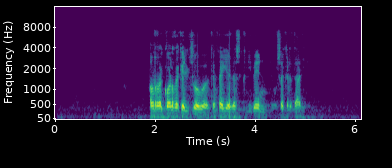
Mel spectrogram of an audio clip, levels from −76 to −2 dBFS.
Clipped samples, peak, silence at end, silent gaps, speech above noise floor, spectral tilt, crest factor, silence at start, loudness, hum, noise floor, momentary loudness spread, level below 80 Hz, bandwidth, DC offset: under 0.1%; -2 dBFS; 1.15 s; none; 46 dB; -6 dB/octave; 18 dB; 1.9 s; -17 LUFS; none; -63 dBFS; 13 LU; -48 dBFS; 7.4 kHz; under 0.1%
